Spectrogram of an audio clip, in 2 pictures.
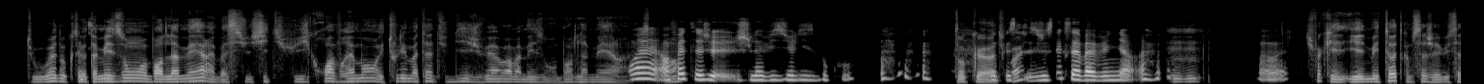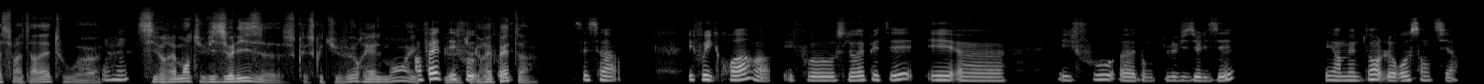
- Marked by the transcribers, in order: other background noise; chuckle; chuckle
- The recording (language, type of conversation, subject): French, unstructured, Quels sont tes rêves les plus fous pour l’avenir ?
